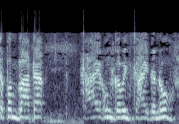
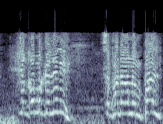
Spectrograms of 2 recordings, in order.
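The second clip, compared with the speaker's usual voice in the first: hurt retort; 8 semitones higher than usual. Acted. Brother slapped by sister.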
